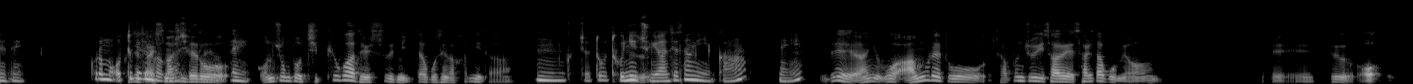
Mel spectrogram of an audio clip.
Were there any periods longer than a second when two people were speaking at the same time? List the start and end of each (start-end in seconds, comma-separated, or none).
1.2-2.5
